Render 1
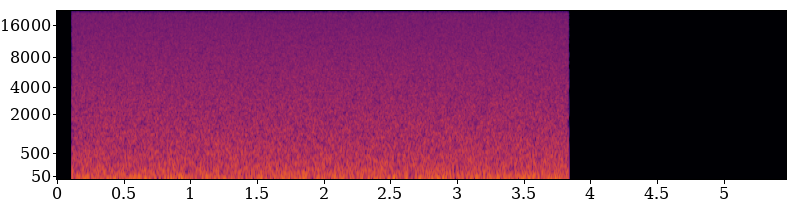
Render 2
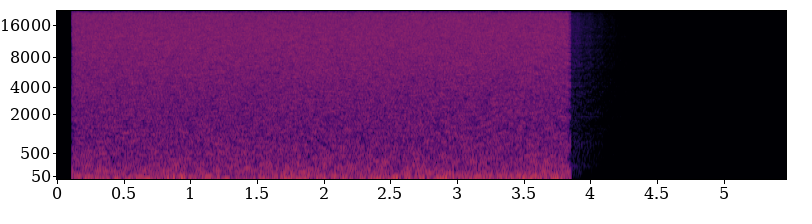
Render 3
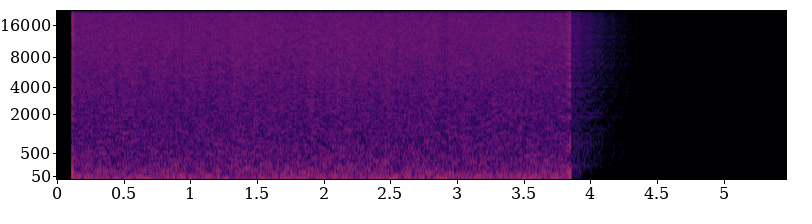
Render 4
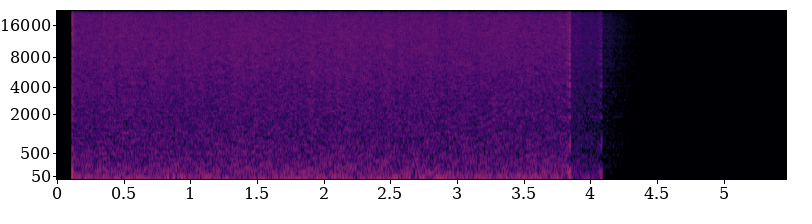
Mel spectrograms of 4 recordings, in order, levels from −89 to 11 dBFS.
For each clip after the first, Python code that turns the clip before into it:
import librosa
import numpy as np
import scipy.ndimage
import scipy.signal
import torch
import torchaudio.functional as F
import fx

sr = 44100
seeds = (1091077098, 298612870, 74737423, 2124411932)

y1 = librosa.effects.preemphasis(x, coef=0.8, zi=[0.0])
y1 = fx.echo_thinned(y1, sr, ms=87, feedback_pct=64, hz=210.0, wet_db=-23.5)
y1 = fx.chorus_voices(y1, sr, voices=2, hz=0.56, base_ms=19, depth_ms=3.3, mix_pct=45)
y2 = fx.over_compress(y1, sr, threshold_db=-38.0, ratio=-0.5)
y3 = y2 + 10.0 ** (-9.5 / 20.0) * np.pad(y2, (int(235 * sr / 1000.0), 0))[:len(y2)]
y3 = y3 * 10.0 ** (-2.5 / 20.0)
